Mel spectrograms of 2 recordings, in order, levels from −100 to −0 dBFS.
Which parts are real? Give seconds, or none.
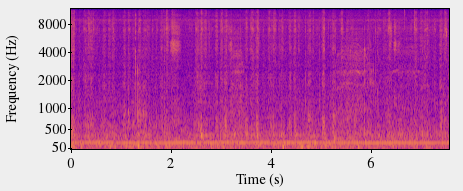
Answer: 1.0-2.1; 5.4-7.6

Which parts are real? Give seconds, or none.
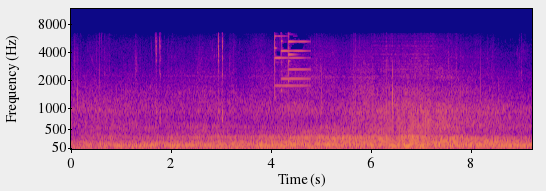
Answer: 0.0-6.0; 7.3-9.2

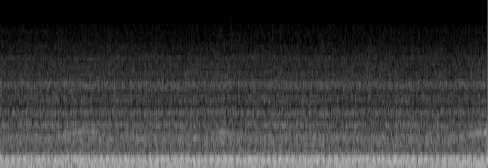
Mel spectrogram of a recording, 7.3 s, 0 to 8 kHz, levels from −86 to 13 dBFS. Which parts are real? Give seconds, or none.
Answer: 0.0-0.7; 1.3-5.7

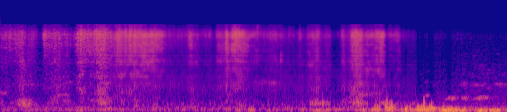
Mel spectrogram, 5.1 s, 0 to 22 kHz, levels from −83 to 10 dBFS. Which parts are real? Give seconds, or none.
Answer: 0.0-1.1; 4.2-5.1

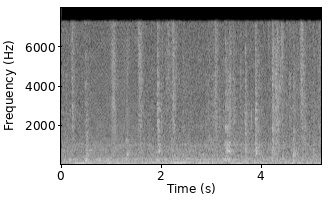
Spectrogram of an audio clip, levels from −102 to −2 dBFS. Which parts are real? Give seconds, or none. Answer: 0.0-0.6; 1.5-5.2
